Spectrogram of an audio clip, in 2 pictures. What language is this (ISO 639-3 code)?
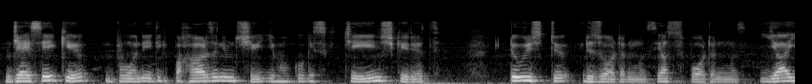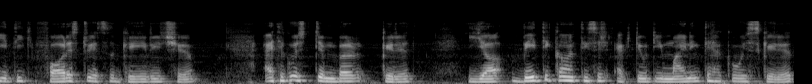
kas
